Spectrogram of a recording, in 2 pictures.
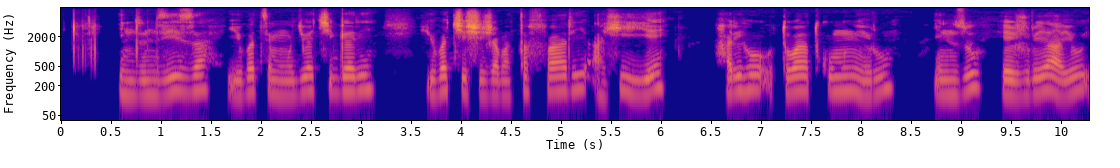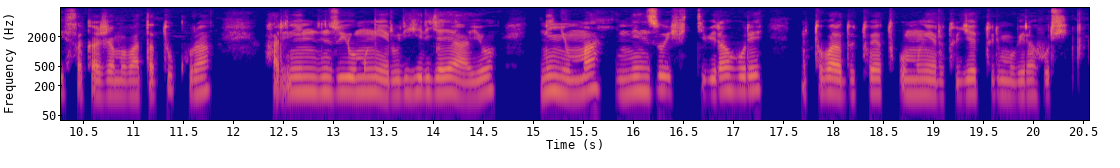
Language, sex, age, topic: Kinyarwanda, male, 18-24, government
